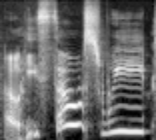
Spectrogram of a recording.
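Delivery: very high, sugary imitation of the driver; mock sweet driver. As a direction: gush it up high like the oblivious driver. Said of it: "she's just like".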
